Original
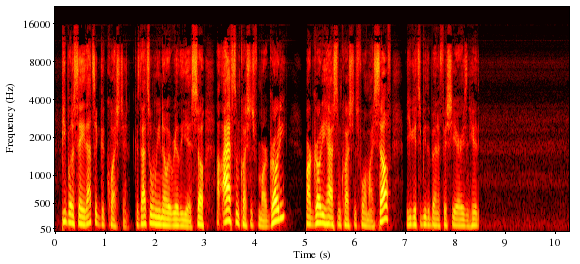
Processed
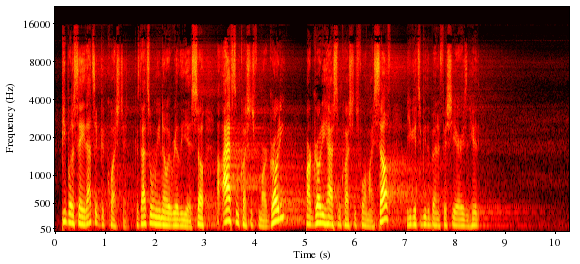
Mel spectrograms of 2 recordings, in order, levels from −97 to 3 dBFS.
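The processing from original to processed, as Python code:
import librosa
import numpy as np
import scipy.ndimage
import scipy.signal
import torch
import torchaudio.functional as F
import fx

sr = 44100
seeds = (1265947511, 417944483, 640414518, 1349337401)

y = fx.rev_schroeder(x, sr, rt60_s=3.7, comb_ms=26, drr_db=18.0)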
